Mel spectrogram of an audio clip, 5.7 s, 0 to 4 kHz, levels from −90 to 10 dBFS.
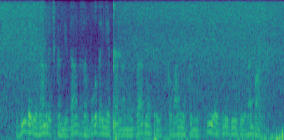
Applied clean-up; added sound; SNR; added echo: none; Hiss; 4 dB; reverberation time 1.3 s.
